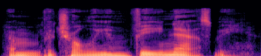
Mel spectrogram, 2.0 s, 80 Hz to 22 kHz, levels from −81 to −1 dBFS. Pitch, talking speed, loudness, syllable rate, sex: 85 Hz, 125 wpm, -17 LUFS, 3.7 syllables/s, male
